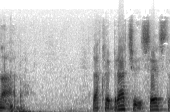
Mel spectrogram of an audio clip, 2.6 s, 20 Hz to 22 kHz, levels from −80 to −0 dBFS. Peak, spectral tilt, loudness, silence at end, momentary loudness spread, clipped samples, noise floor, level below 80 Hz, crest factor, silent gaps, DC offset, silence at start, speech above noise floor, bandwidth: 0 dBFS; -5 dB/octave; -11 LUFS; 0 s; 12 LU; 1%; -35 dBFS; -28 dBFS; 12 dB; none; 0.7%; 0 s; 25 dB; 13 kHz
